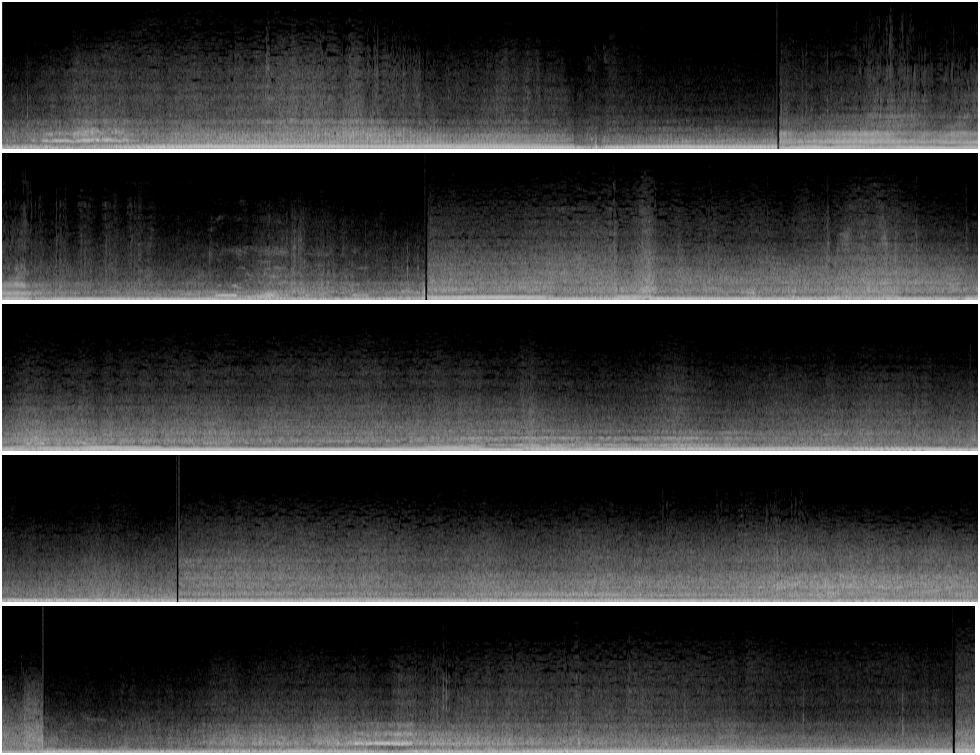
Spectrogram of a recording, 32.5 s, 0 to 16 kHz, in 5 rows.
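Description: Rally sprint cars driven hard through corners one after another: first a Subaru Impreza, later BMW 3 Series cars. Their engines rev high and drop again and again with gear changes and braking, with tyre squeal in the corners.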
